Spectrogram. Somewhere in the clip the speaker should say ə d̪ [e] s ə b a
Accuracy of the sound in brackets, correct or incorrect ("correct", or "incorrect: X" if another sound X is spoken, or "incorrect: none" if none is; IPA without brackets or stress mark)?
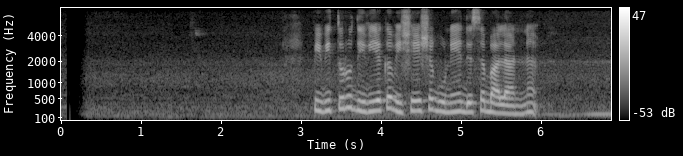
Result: correct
